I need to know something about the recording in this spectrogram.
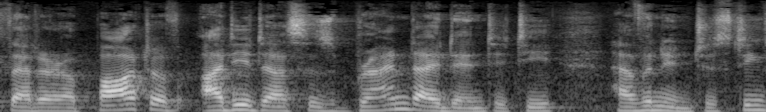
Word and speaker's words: Adidas: part of his surname it's not pronounced Adidas or Adidas it's Adidas dasler got American Sprinter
